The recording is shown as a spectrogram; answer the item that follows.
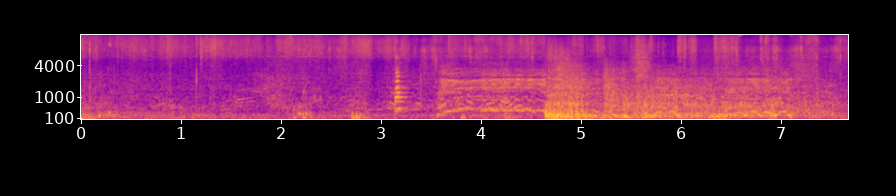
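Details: Horse at the 2020 Mirandilla village fiesta giving a harmonic whinny that wavers and then drops sharply, surrounded by voices and festive crowd noise.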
